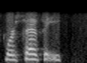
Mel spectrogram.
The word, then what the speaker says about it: Scorsese: In fact, we had to learn that it is pronounced Scorsese, you know, and that's one thing we were sticklers for on TCM is getting the correct pronunciations of names.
